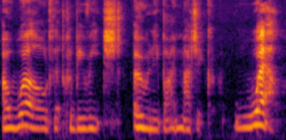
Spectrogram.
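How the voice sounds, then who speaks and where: A woman's voice: mid-range voice, fairly even intonation, measured pace, natural voice. A woman plays an elderly magician uncle from a children's storybook. He is sinister and full of himself, talking down to his listener with pompous, heavily stressed phrases. He takes offence easily. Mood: awed, proud. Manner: pompous, condescending, emphatic.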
